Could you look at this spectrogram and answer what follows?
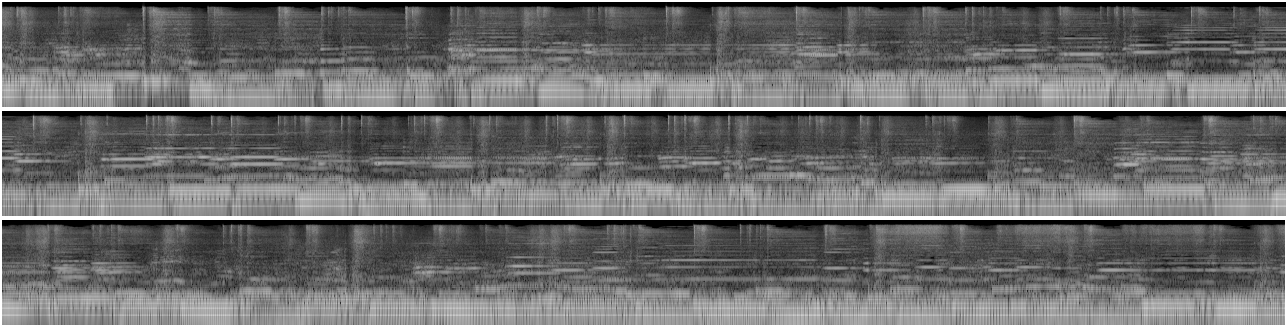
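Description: Live blues band playing a slow blues, with drums, bass and guitar under a sustained saxophone lead line.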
